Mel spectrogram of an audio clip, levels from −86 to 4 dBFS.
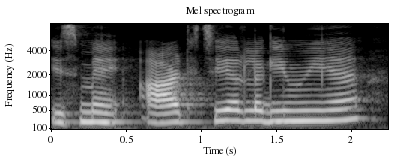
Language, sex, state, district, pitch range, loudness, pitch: Hindi, female, Jharkhand, Ranchi, 220-255 Hz, -17 LUFS, 245 Hz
